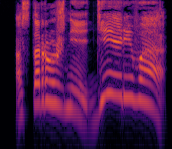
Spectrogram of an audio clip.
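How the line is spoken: Alarmed yell. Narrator (Russian): завопил Гарри

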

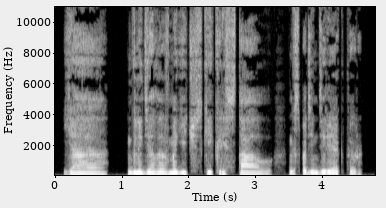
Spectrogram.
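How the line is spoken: Mystical otherworldly voice. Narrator (Russian): ответила Трелони мистическим потусторонним голосом

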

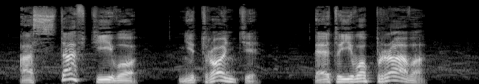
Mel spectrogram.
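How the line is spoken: Shouted. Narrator (Russian): крикнул

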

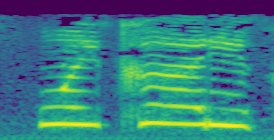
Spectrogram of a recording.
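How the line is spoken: Suddenly whimpered. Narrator (Russian): вдруг захныкала Валя

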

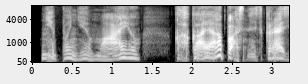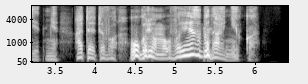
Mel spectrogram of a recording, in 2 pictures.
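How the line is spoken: Grumbling. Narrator (Russian): ворчал Страшила

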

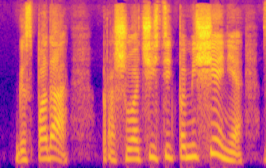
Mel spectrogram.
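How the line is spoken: Frightened shout. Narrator (Russian): закричал испугавшись Хабс

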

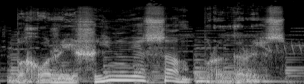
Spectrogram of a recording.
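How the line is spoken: Upset mumble. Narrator (Russian): пробормотал расстроенный Пэтсон

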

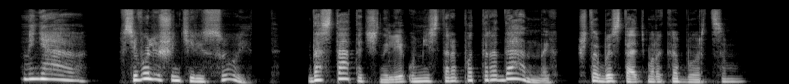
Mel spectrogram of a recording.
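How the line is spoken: Sweet sing-song voice. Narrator (Russian): сладким голоском пропела Амбридж

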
